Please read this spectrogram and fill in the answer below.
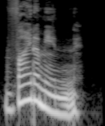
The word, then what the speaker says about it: vitamin: V-I-T-A-M-I-N 이겁니다. 비타민일까요? 아, 여러 가지 의견이 나오는데 vitamin, vitamin, vitamin 이렇게 발음해 주시면 완벽합니다. vitamin 이렇게 소리로 내주셔도 괜찮고요. vitamin 이렇게 예, 하셔도 좋습니다.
